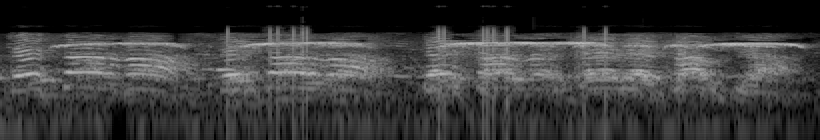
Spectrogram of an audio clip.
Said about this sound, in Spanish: En la concentración se escucharon gritos de rabia por la muerte de Amparo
